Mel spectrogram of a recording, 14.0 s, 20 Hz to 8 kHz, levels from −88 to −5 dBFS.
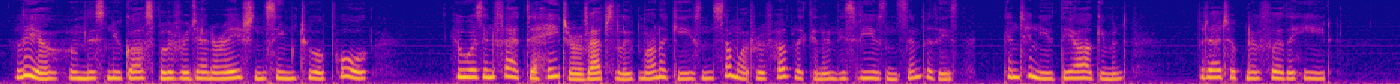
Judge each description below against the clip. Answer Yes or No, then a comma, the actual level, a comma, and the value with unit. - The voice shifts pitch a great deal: No, average, 2.9 semitones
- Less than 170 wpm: Yes, average, 155 wpm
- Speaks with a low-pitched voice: No, high, 225 Hz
